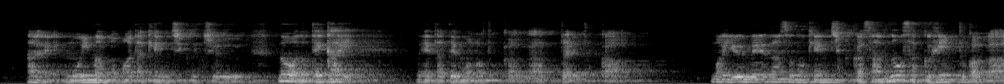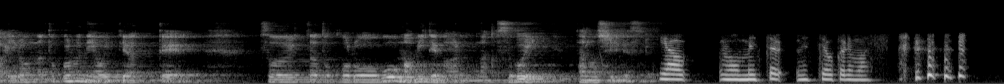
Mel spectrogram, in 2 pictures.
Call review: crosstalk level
none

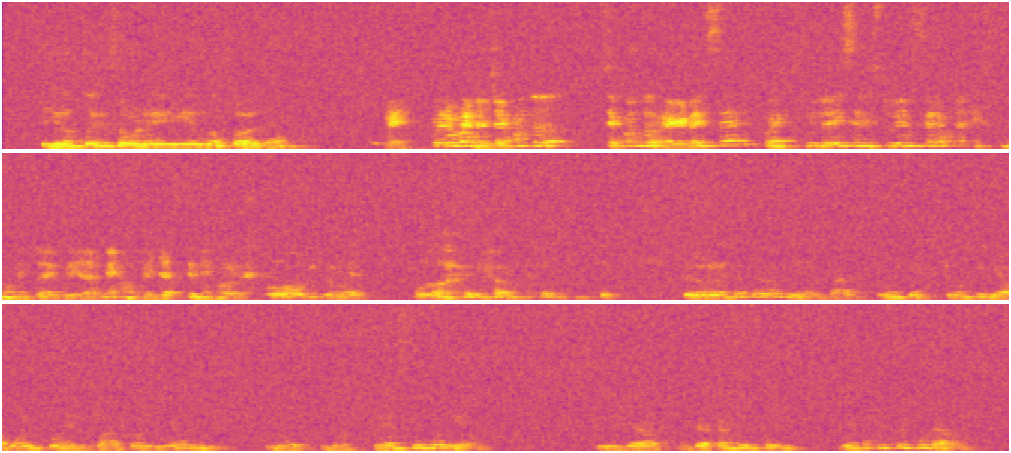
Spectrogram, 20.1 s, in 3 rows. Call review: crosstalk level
none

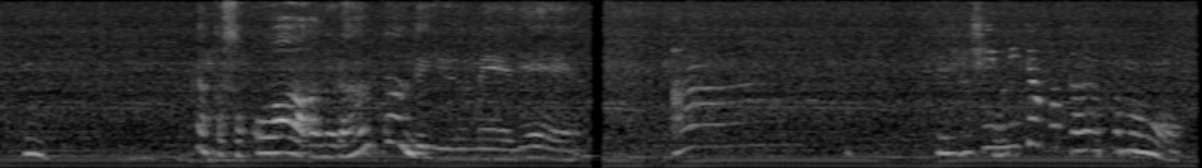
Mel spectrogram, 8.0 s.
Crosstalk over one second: none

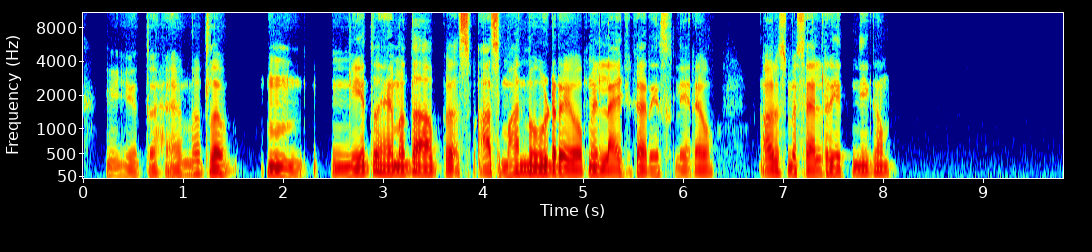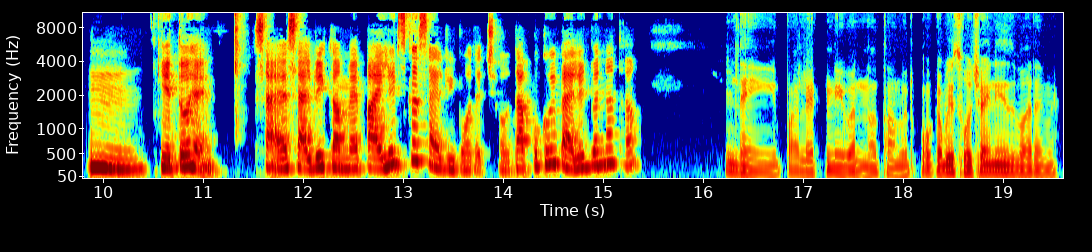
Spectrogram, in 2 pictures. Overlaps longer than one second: none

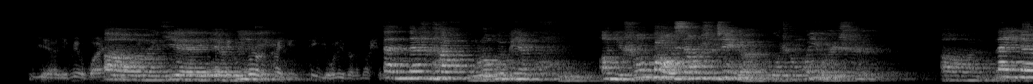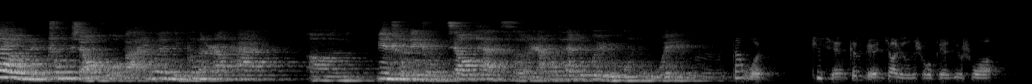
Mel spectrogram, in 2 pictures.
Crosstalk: present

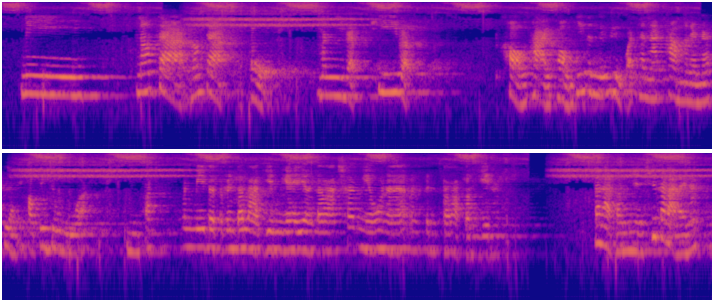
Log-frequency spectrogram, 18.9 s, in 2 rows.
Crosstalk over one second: none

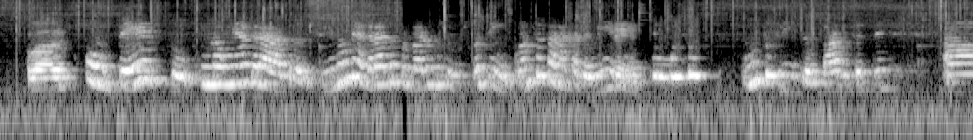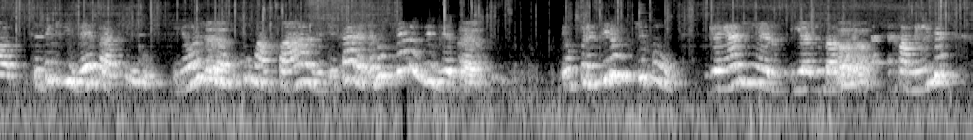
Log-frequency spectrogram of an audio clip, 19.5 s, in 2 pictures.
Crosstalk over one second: none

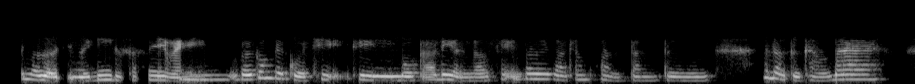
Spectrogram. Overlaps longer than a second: none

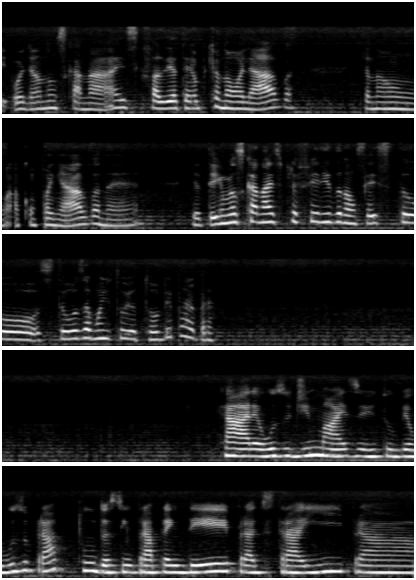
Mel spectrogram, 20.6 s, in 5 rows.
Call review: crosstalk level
none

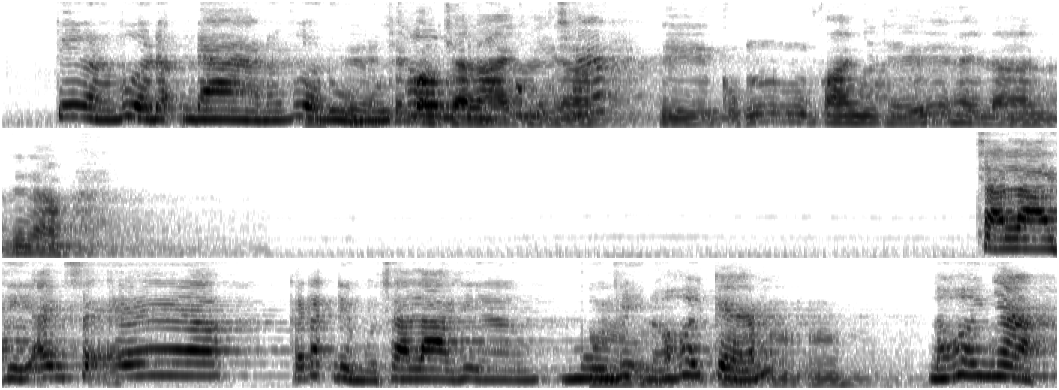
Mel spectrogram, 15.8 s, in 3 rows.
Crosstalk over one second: present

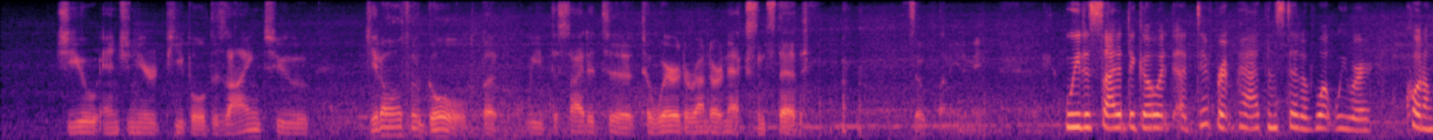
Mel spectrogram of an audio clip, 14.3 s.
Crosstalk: none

